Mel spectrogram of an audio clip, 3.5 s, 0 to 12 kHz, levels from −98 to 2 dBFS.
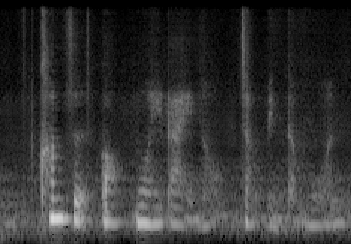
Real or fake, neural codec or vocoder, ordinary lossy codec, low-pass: fake; codec, 24 kHz, 0.5 kbps, DualCodec; none; 10.8 kHz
